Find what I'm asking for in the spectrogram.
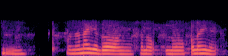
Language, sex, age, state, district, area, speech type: Bodo, female, 18-30, Assam, Udalguri, urban, conversation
